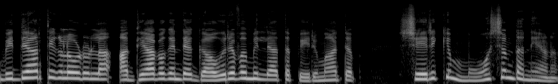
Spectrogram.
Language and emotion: Malayalam, disgusted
